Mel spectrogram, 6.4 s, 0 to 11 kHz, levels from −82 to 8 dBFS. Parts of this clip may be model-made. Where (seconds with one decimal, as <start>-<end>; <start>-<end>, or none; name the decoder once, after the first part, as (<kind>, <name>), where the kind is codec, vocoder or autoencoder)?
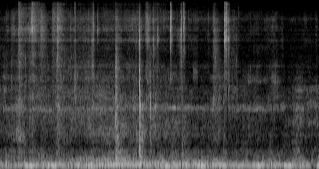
0.0-6.4 (codec, SNAC)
